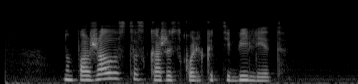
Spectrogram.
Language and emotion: Russian, neutral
